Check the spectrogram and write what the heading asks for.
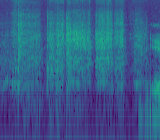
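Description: Dull kitchen knife blade drawn through a sheet of paper, a faint scratchy rasp as the paper tears rather than being sliced cleanly: the sign of a dull edge.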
